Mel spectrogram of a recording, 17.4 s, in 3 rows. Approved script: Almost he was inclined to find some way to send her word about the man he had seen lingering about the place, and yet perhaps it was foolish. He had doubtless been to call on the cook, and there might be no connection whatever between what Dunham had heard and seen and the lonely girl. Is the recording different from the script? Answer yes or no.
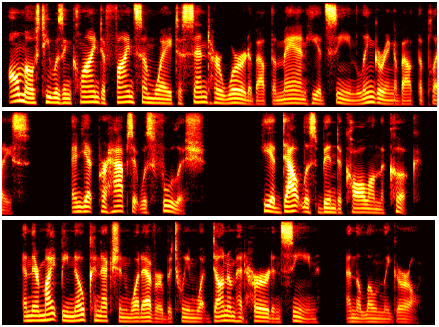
no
